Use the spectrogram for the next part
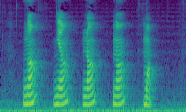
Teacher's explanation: അനുനാസികം നമ്മൾ മൂക്കും വായും രണ്ടിന്റെയും സഹായത്താലാണ് ഉച്ചരിക്കുന്നത് · മൂക്കിൻ്റെയും കൂടി സഹായത്താൽ, അതാണ് നാസികയുടെ സഹായത്താൽ പ്രൊനൗൺസ് ചെയ്യുന്നതാണ് അനുനാസികം.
